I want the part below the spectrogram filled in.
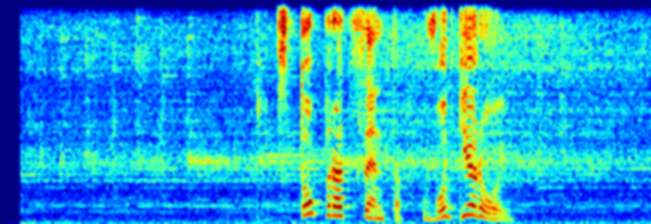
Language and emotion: Russian, positive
